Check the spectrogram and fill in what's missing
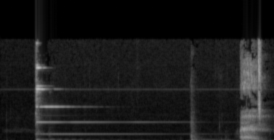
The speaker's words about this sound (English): Hit the bell.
